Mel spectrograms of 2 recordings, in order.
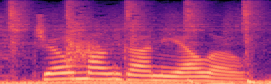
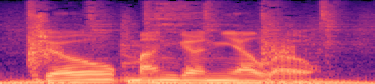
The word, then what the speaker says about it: Joe Manganiello: Joe Manganiello. – Joe Manganiello.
